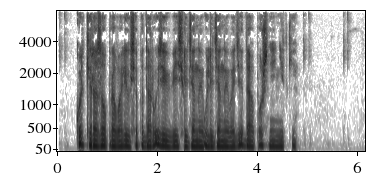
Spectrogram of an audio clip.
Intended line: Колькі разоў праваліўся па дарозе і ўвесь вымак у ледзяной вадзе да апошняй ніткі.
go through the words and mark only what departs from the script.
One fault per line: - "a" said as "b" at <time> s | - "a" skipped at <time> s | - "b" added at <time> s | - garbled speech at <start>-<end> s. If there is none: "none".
- "вымак" said as "ледзяной" at 2.6 s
